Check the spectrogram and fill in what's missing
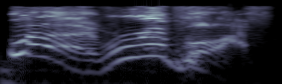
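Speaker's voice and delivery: high, slow exaggerated outcry; mock outrage. Real, not acted. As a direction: cry out in joking outrage. Joking outrage, laughing.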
